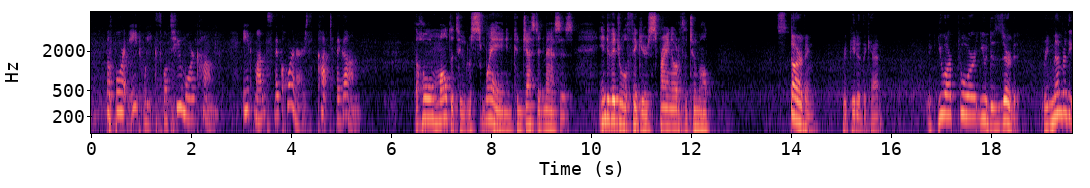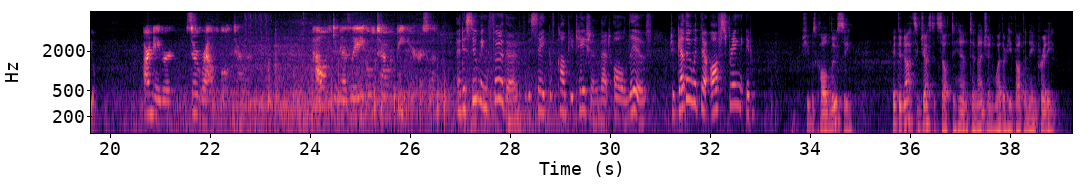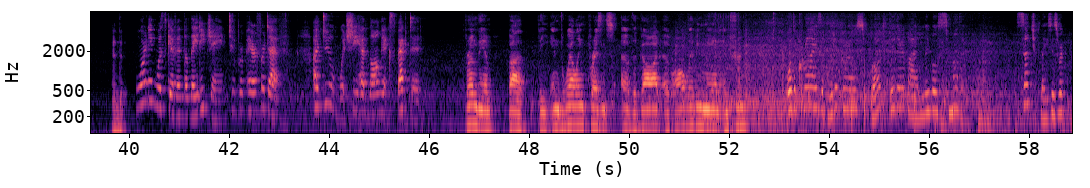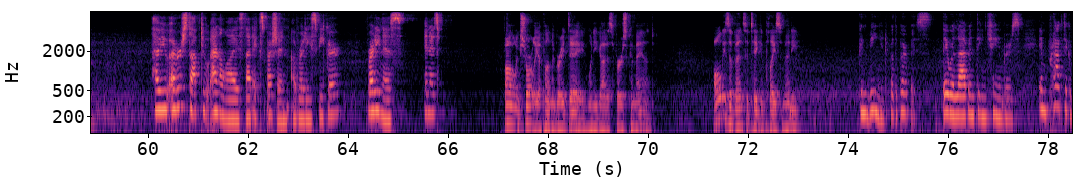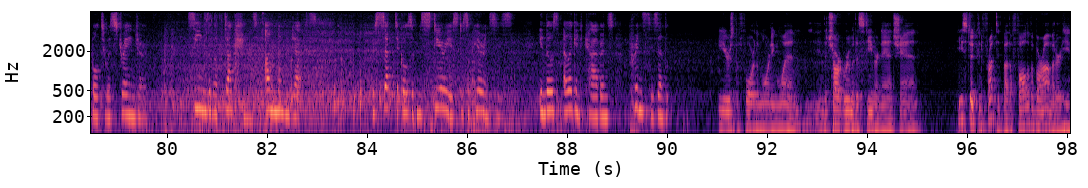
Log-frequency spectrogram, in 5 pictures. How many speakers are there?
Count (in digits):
10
